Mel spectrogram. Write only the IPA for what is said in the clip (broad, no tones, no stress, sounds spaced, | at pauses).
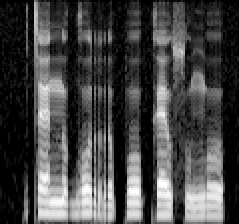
t ɛ n ʊ ɡ o r ʊ p o k ɛ sʷ i ŋ ʊ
